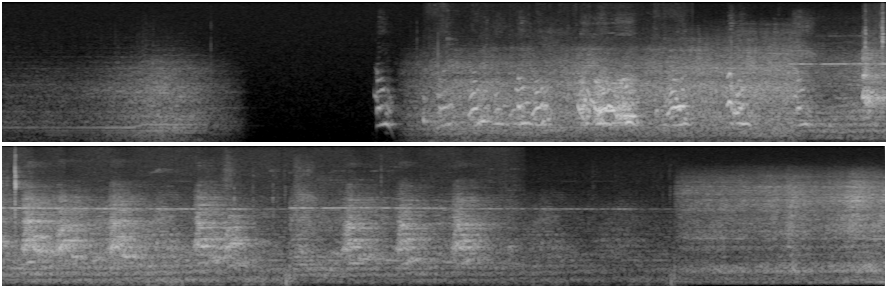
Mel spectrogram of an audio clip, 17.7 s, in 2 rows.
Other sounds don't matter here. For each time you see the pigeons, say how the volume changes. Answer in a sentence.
You can't hear the pigeons here.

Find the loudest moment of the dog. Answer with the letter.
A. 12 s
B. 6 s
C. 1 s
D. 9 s
B.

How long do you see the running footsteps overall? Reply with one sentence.
You can't hear the running footsteps here.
